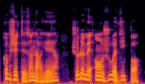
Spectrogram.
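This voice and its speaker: A man narrating a first-person memoir in a steady, measured way. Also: mid-range voice, vocal fry, dry recording, studio quality. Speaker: audiobook reader.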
